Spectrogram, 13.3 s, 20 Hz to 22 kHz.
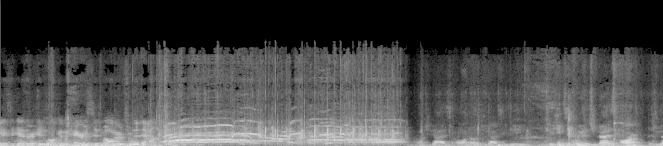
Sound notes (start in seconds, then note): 6.1 applause; 9.1 cheering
